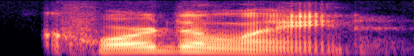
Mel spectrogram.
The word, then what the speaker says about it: Coeur d'Alene: to say it the right way core Delane Coeur d'Alene got it okay got it all right Coeur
